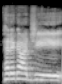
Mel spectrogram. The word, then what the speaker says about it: pedagogy: me pronounce and then Define it is it pedagogy pedagogy pedagogy y you got it right the first time yeah so pedagogy is kind of the art of teaching and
